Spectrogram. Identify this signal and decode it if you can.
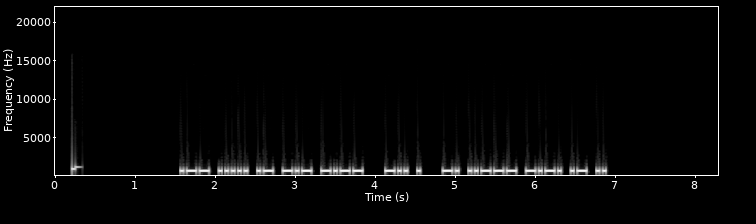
Morse code, heard as a keyed tone, about 30 wpm, 700 Hz. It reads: W5AKY DE N2CAI
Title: USA Callsign DE Callsign - 5 Characters - 30wpm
